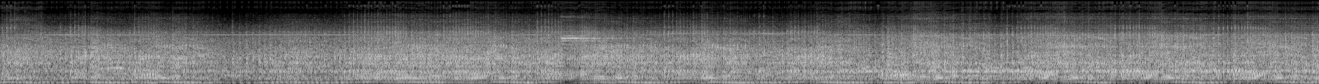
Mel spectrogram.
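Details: TVS Apache single-cylinder motorcycle: rhythmic top-end mechanical clatter keeping pace with the engine, sounding like cylinder noise but caused by the camshaft; camshaft noise.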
